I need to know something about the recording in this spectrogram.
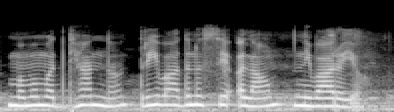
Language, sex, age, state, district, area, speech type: Sanskrit, female, 18-30, Maharashtra, Wardha, urban, read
